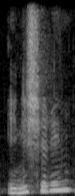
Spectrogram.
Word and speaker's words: Inisherin: Maar ik denk dat het The Banshees of Inisherin... – Ja, zo heb je dat ook nu gehoord, heel vaak. Inisherin.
